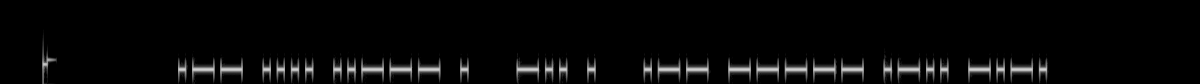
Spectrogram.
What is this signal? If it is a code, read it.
Morse code, heard as a keyed tone, about 17 wpm, 700 Hz. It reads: WH2E DE W0LC
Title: USA Callsign DE Callsign - 4 Characters - 17wpm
